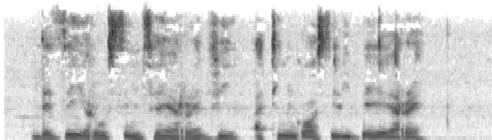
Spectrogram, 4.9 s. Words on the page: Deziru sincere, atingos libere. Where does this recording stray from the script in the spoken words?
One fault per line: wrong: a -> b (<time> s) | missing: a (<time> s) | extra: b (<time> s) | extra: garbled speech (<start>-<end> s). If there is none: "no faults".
extra: vi (2.2 s)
